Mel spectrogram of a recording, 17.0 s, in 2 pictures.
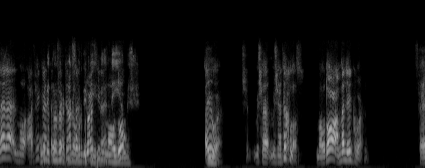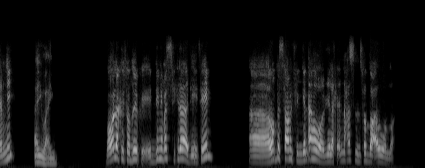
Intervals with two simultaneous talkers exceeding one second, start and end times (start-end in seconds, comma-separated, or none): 0.8-2.6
